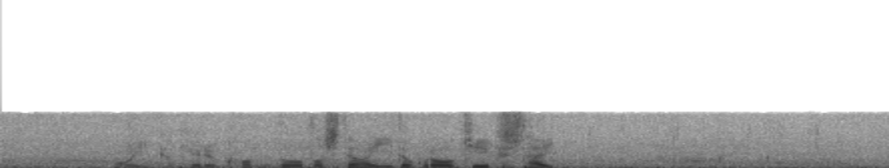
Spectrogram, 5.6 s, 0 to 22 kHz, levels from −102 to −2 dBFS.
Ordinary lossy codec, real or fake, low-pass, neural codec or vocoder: AAC, 32 kbps; real; 7.2 kHz; none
